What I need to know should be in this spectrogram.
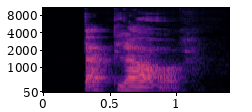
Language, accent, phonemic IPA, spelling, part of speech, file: French, Canada, /pa.plaʁ/, papelards, adjective, LL-Q150 (fra)-papelards.wav
- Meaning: masculine plural of papelard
